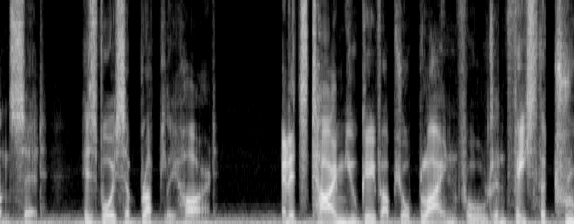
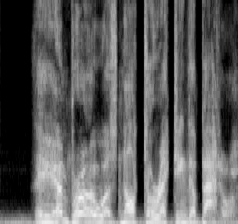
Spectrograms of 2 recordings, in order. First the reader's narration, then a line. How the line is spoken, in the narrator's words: Pelion snapped, with a fire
